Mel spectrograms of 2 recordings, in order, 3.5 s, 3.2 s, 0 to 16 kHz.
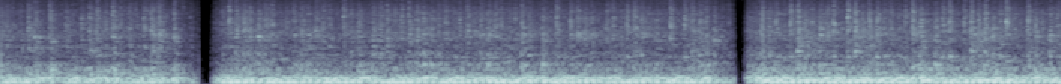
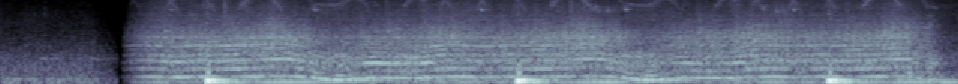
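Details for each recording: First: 1962 Cadillac DeVille 390 cubic inch V8, first run after 30+ years parked, vacuum leak at throttle adapter plate plugged, idle raised, needs an exhaust: deep steady open rumble idle with no knocks or misses; normal idle. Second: 1962 Cadillac Sedan DeVille, 390 cubic inch V8, parked 30+ years, cranking during compression test: sharp knock about once a second over a slow starter whir; cause unknown.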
